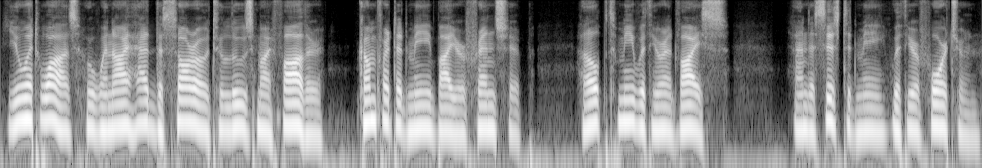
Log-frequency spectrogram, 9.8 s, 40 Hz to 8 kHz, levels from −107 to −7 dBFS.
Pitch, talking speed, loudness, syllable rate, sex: 140 Hz, 175 wpm, -17 LUFS, 5.0 syllables/s, male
